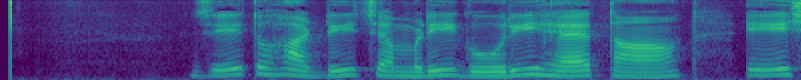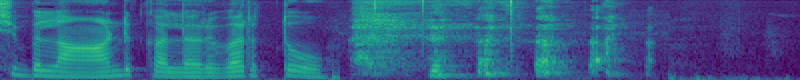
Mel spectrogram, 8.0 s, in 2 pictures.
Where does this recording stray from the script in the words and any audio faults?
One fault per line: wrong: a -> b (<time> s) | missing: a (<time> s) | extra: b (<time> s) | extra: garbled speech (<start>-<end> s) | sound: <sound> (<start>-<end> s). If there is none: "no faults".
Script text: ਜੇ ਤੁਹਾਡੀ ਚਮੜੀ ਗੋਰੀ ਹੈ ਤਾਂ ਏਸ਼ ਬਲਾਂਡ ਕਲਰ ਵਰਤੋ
sound: laugh (5.7-7.3 s)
